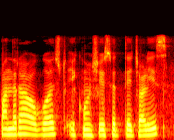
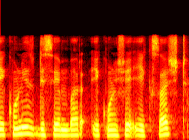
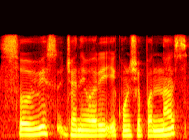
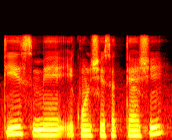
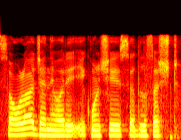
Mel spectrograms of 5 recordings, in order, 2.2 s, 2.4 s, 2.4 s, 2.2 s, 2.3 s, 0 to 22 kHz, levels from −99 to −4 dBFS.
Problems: none marked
